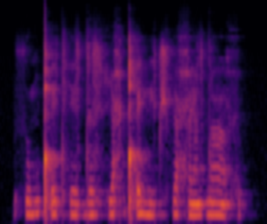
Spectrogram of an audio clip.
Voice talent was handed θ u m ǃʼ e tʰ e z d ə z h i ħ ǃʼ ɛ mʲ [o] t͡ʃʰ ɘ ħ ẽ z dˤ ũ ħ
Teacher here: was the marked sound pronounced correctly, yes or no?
no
